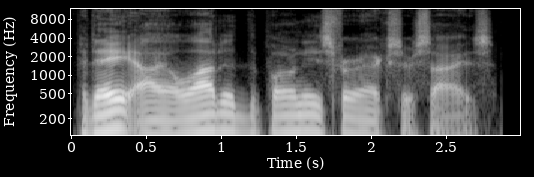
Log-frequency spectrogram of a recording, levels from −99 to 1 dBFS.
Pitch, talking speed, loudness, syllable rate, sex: 95 Hz, 160 wpm, -19 LUFS, 5.1 syllables/s, male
